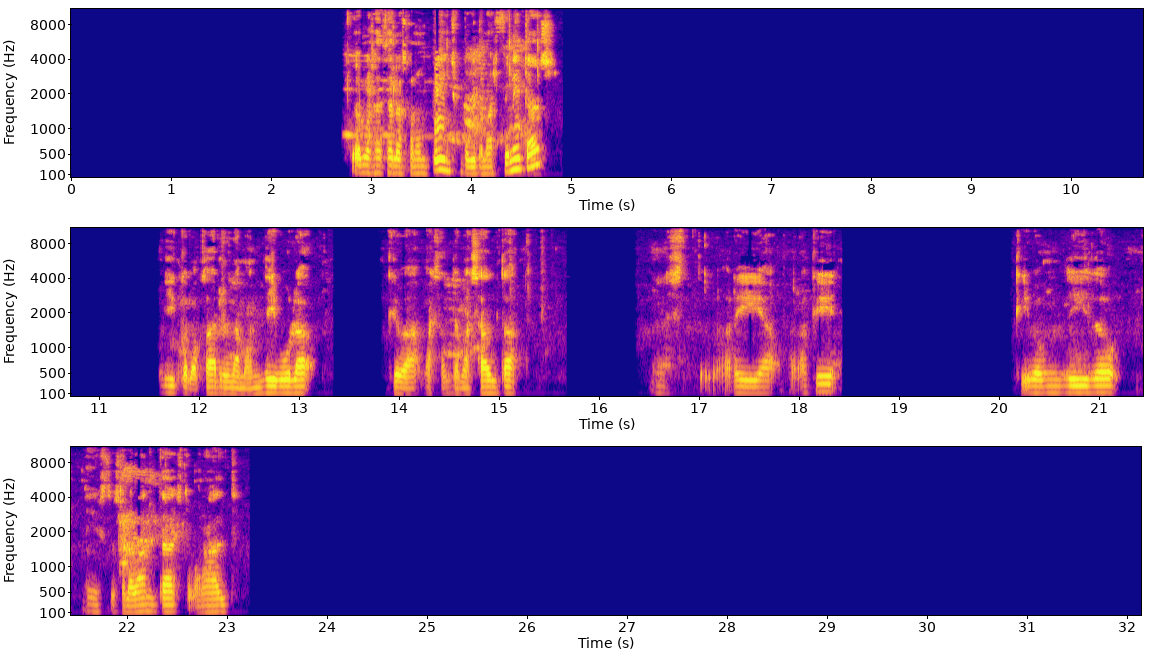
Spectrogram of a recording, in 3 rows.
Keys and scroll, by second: 0.0-0.5 typing, 2.0 s, 2.6 shift+1, 4.9-7.1 typing, 5.9 super+a, 9.7-10.8 typing, 12.2 s, 13.5 super+z, 15.1 super+z, 15.4 2, 18.2 s, 20.8 s, 22.2 s, 23.7 s, 24.9 s, 26.9-30.0 typing, 31.3 super+z, 31.5-32.1 typing.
